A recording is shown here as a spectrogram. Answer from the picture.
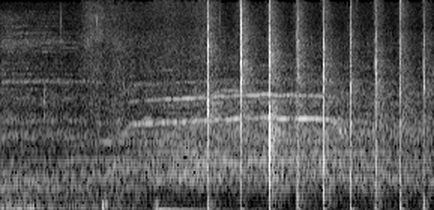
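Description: Hands clapping in a quick steady rhythm, about three claps a second, starting about halfway through. Music fades out in the first second.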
